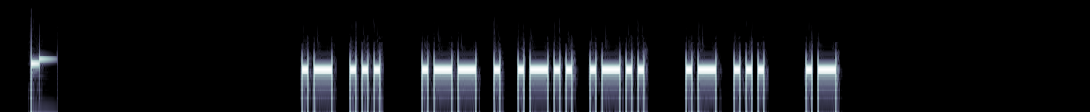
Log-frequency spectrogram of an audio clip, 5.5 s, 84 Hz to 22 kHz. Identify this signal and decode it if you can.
Morse code, heard as a keyed tone, about 40 wpm, 700 Hz. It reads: AS WELL AS A
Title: Sets of 4 Words 40wpm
